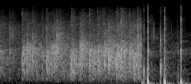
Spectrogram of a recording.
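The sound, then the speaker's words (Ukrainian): Applause sound effect for an edited recording: a dense wash of clapping for about two seconds, ending in a few sharper, louder individual claps. “Владіко, тут оплески отак от ставити.”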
